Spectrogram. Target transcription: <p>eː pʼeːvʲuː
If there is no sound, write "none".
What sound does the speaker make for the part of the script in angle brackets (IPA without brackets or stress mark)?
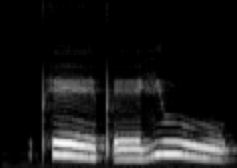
pʰ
